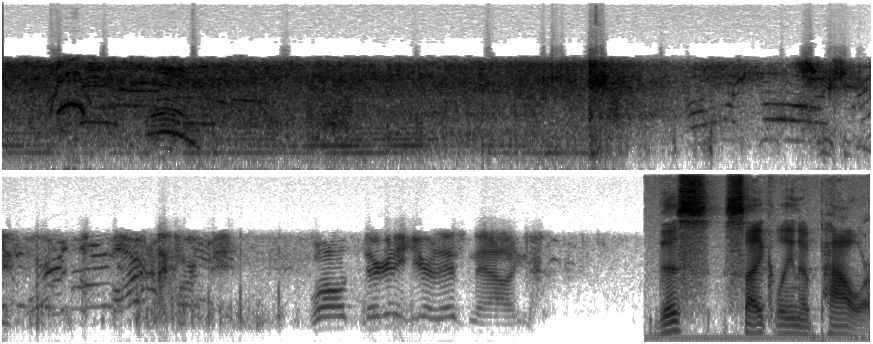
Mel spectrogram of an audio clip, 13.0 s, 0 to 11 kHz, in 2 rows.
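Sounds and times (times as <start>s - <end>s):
bystanders crying out: 0.0s - 8.8s
sharp crack: 0.0s - 8.8s
electrical arc crackling: 0.0s - 9.9s
steady electrical buzzing hum: 0.0s - 13.0s.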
